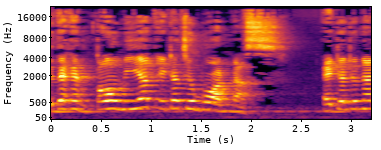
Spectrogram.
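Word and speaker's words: قومیت: কেন বলি নাই, কারণ কওমিয়াত এটা মুয়ান্নাস, কওম, ঠিক আছে, এটা জন্য আমি কি বলছি। ওকে, তাহলে বলতেছে যে আপকি কৌমিয়ত, কৌমিয়ত, ঠিক আছে, কৌমিয়ত, কৌমিয়ত। মিয়াত উচ্চারণটা কওমিয়াত। आपकी কওমিয়াত क्या है, আপনার জাতীয়তা কি?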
